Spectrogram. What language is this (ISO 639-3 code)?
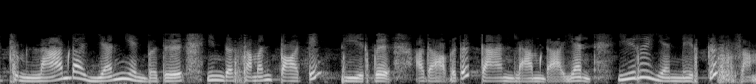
tam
